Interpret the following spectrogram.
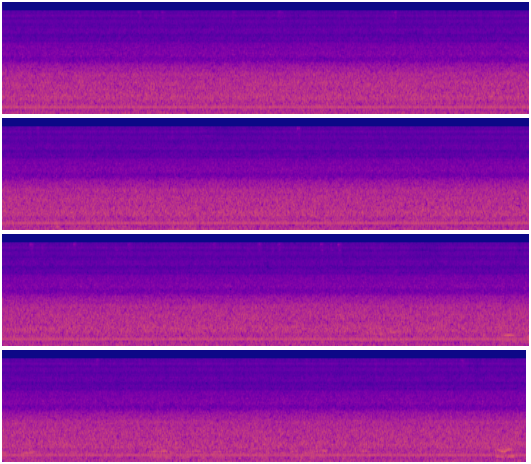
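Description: Steady background hiss with a constant low hum running under it, unchanging throughout; a few faint, brief sounds come near the end.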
